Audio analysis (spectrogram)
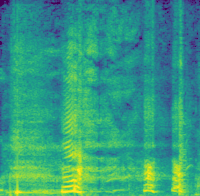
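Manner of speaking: high, crying laugh; helpless laugh. Real, not acted. Cohost fooled by the prank, high crying laugh. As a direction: laugh until it almost hurts.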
